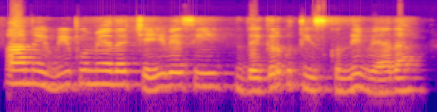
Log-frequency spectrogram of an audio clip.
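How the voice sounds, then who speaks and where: A woman's voice: mid-range voice, normal speed, a little mellow. A woman reading a science fiction audio novel aloud as narrator, giving the characters' lines a light change of voice. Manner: reads all characters herself, quoted lines lightly voiced.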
